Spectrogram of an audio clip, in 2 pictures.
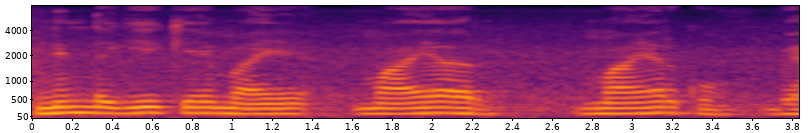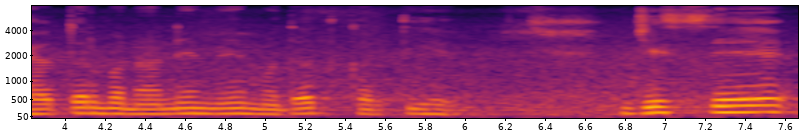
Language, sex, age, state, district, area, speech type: Urdu, male, 18-30, Delhi, East Delhi, urban, spontaneous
